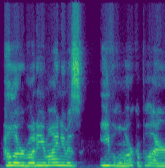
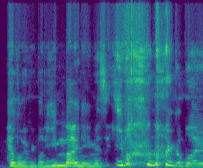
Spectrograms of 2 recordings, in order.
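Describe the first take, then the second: First: The voice is at its normal pitch. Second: The voice is pushed lower and deeper.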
